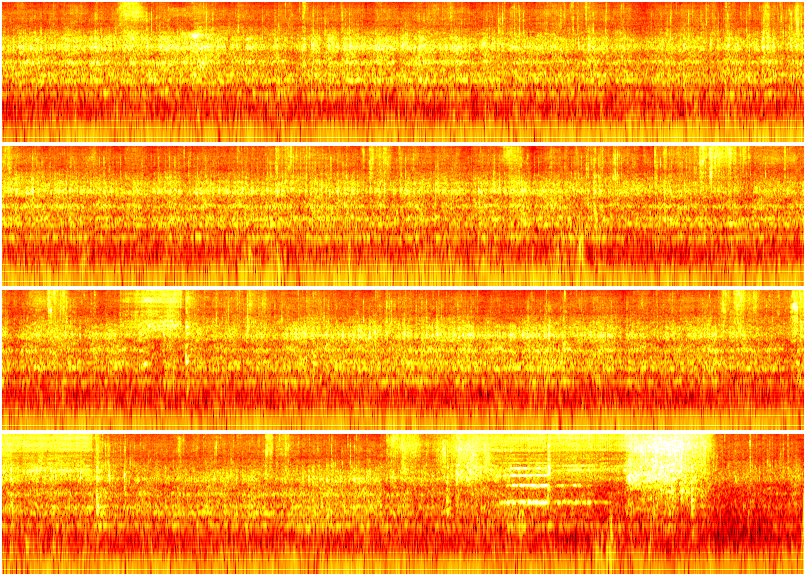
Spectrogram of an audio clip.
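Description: Mountain bike riding along a dirt track: a steady rumble of tyres rolling over packed dirt and sand, with wind on the microphone. A brief high tone sounds near the end.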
